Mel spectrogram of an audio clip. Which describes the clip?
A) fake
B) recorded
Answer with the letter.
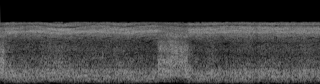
B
